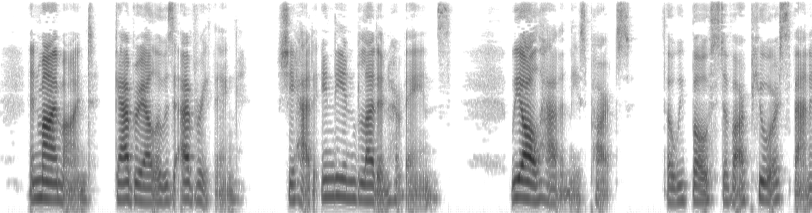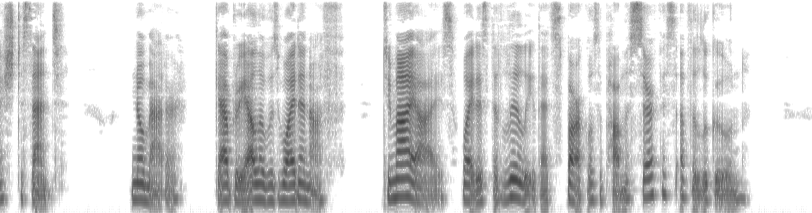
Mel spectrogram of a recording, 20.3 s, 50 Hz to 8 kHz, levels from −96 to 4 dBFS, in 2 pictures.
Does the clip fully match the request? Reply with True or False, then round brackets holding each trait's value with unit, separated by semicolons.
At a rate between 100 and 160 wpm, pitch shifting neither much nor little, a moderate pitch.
False (140 wpm; 2.2 semitones; 180 Hz)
